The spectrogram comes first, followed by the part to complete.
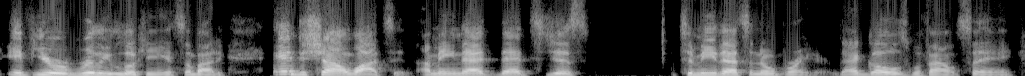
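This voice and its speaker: A man's voice: a little high, no echo. A man hosting a sports talk show with upbeat fantasy football banter, playful and fond of repeated phrases and rhetorical questions.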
